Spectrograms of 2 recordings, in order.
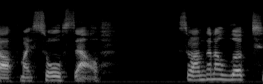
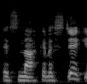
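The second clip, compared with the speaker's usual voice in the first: normal talking voice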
